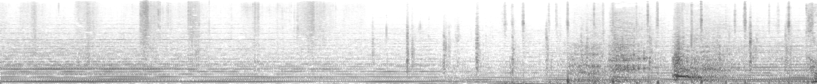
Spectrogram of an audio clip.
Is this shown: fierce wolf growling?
yes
